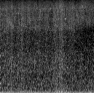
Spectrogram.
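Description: Steady, dense rain falls outdoors, a loud continuous hiss with no voices over it.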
